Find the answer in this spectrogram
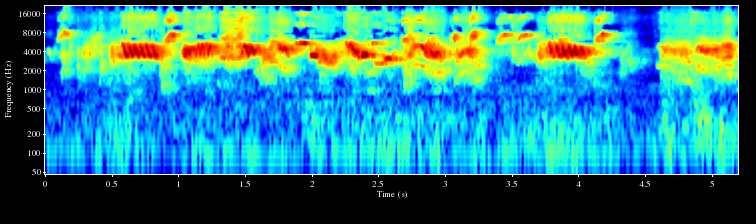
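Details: A rusty-collared seedeater sings loud, high, fast twittering phrases with buzzy trills, broken by short pauses and a brief silence near the end.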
